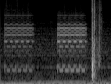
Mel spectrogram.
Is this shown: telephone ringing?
yes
